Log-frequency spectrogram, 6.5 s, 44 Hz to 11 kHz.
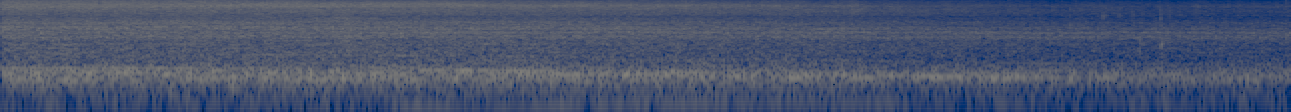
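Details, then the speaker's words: Inline centrifugal ventilation fan turned down to about 50% speed, uninstalled, heard standing next to it: soft steady airflow hush with faint low hum, no rattles, slowly easing quieter; healthy fan at reduced speed. "So, there it's running at about 50% speed currently. You can only just hear it when you're standing next to it."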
